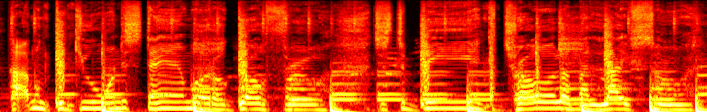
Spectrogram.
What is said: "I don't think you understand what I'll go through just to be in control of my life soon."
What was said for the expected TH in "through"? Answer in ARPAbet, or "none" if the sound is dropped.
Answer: TH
